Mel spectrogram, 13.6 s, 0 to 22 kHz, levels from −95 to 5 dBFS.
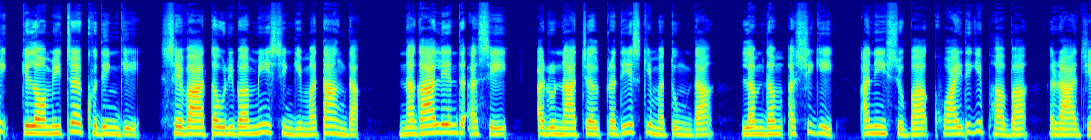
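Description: Nothing stood out as a technical fault on listening to this speech recording.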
